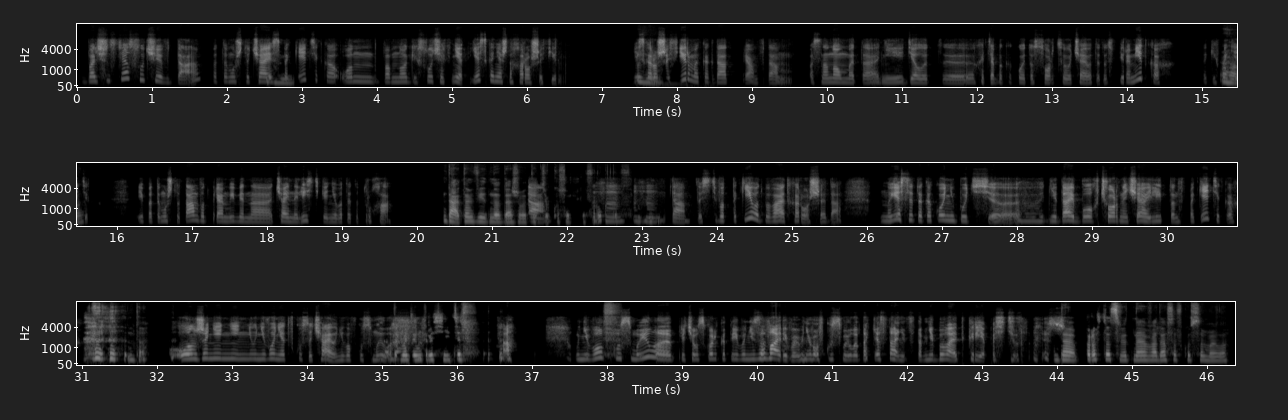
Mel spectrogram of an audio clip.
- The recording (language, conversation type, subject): Russian, podcast, Как вы выбираете вещи при ограниченном бюджете?
- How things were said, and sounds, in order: tapping; chuckle; other background noise; laughing while speaking: "Да"; other noise; chuckle; laughing while speaking: "не заваривай, у него вкус … бывает крепости знаешь"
